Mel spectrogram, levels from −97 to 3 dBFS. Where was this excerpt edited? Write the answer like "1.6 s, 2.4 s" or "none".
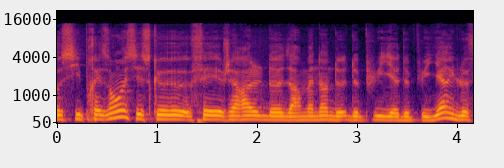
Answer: none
